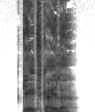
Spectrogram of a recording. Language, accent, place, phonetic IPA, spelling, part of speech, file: German, Germany, Berlin, [ˈɡɛltˌɡaɪ̯lə], geldgeile, adjective, De-geldgeile.ogg
- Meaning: inflection of geldgeil: 1. strong/mixed nominative/accusative feminine singular 2. strong nominative/accusative plural 3. weak nominative all-gender singular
